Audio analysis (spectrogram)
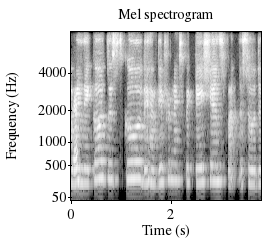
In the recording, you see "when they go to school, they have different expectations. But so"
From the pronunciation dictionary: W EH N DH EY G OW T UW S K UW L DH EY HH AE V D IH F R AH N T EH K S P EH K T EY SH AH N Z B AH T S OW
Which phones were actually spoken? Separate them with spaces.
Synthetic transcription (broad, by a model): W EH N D EY G OW T UW S K UW L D EY HH AE V D IH F R AH N T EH K S P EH K T EY SH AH N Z B AH T S OW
